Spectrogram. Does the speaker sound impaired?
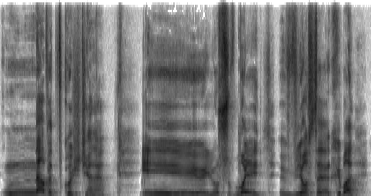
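Yes: cerebral palsy, quadriplegic; four-limb involvement, born premature at seven months, six weeks in incubator, wheelchair user; adult, continuous ongoing rehabilitation.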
